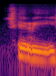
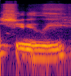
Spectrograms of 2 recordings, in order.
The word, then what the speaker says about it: Shaley: Regina Chili. She has the most beautiful name. Regina Shaley, yes. Shaley. Yes, I always say name wrong.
